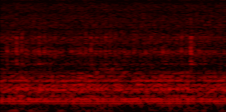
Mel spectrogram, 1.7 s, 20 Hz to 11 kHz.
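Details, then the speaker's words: AEG Silent System plus 86850 washing machine, street find, tested empty on 1600 spin program; soft steady hum, drain pump louder than motor, presumably a three-phase induction motor; quiet healthy spin start. "can you hear it i can't the pump is louder than the motor that's excellent"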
